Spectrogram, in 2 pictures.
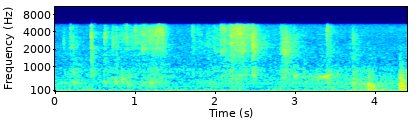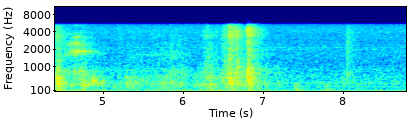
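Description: Tape measure being handled and pulled against wooden wall framing to take a measurement: scattered clicks and a few short scraping rattles, the clearest about two seconds in and again near the end, over a low steady hum.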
